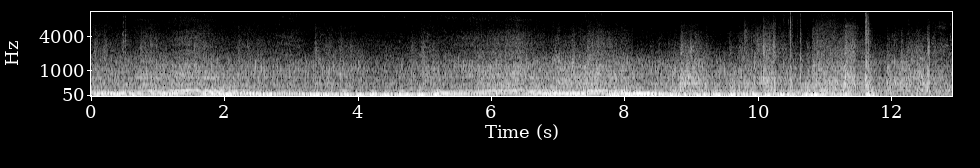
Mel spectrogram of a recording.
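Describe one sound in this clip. A car engine rumbles and revs up and down as the car drives along.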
